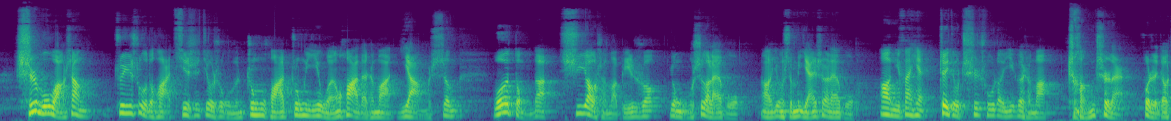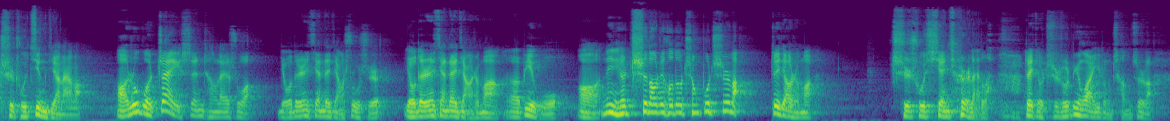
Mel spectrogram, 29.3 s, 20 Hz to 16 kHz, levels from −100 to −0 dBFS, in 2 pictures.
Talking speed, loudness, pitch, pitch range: 280 characters per minute, -19 LUFS, 120 Hz, 105-145 Hz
